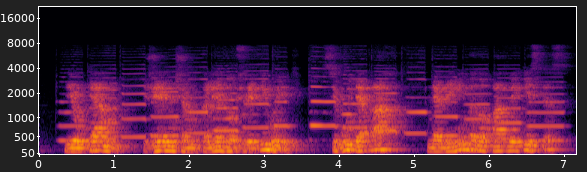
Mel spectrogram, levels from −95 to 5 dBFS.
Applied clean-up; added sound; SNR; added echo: none; Wind instrument, woodwind instrument; 11 dB; reverberation time 0.6 s.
